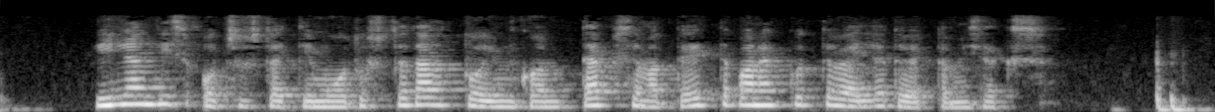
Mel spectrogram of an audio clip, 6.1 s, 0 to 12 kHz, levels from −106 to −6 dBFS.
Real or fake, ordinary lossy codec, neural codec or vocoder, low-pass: real; MP3, 64 kbps; none; 7.2 kHz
